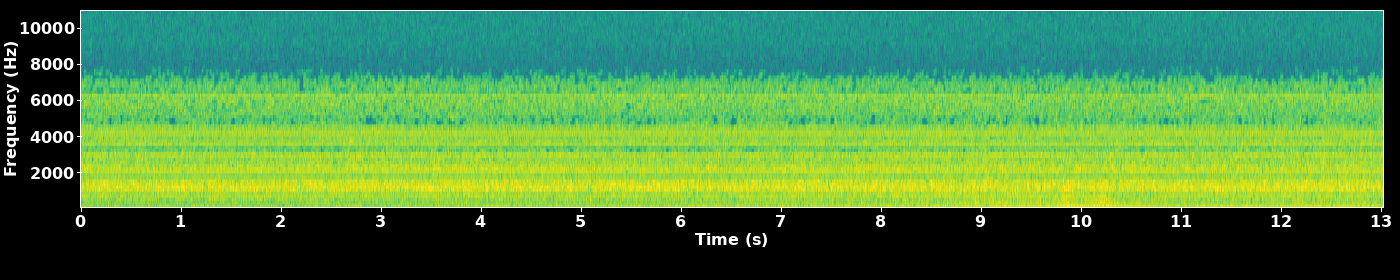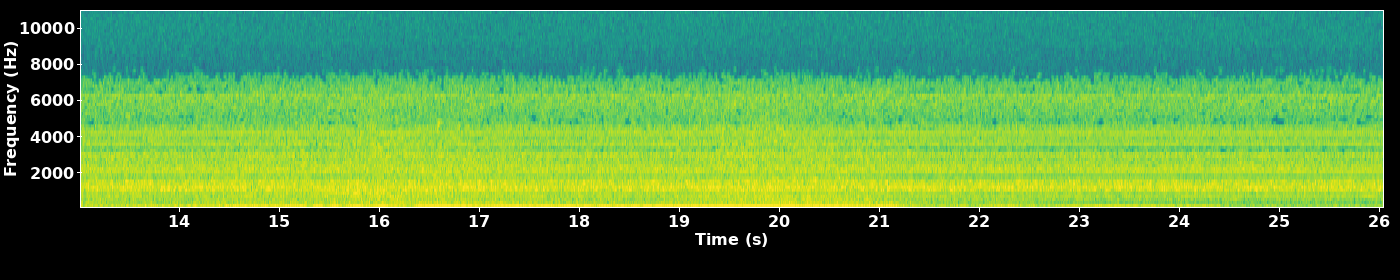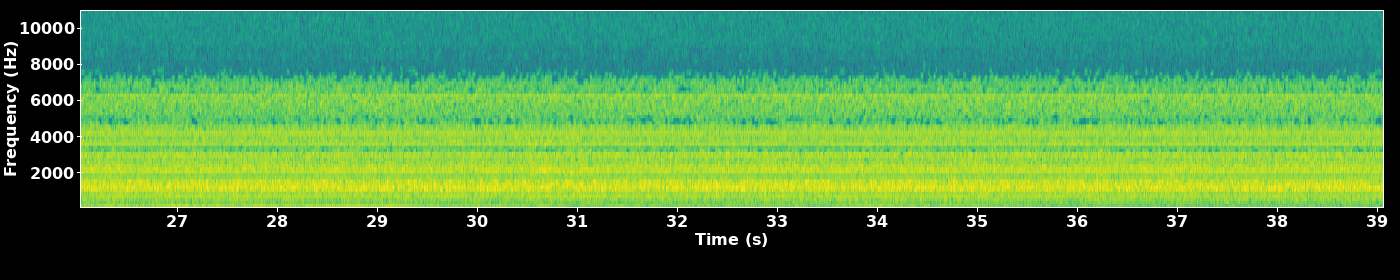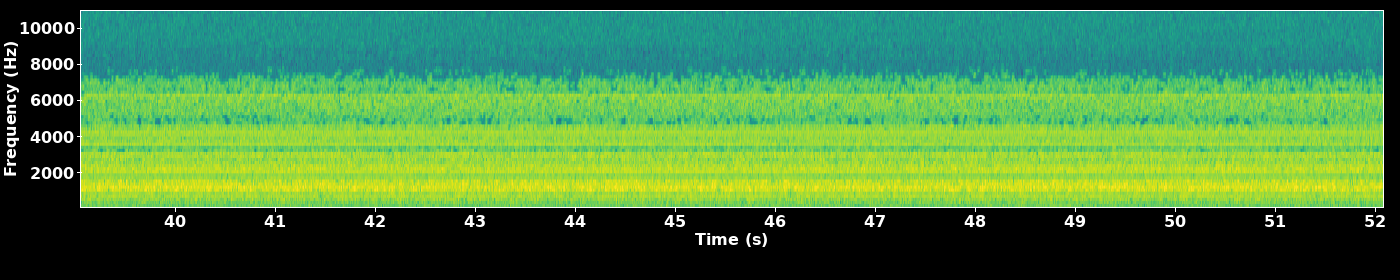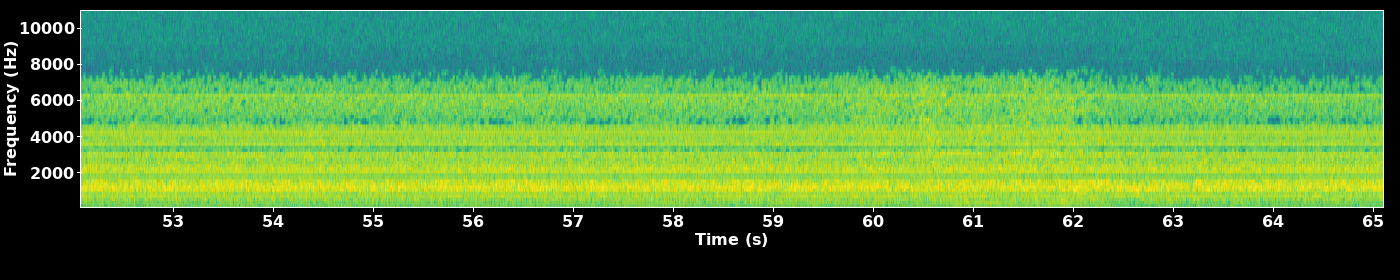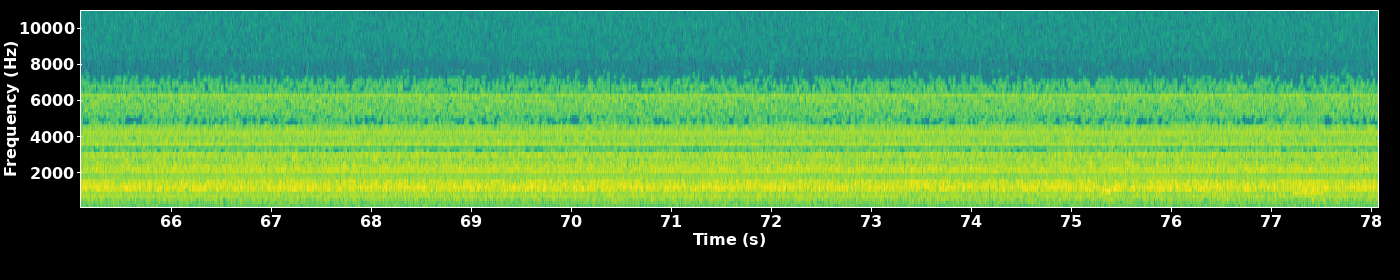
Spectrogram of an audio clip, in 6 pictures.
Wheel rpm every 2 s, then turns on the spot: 0, 0, 0, 0, 0, 0, 0, 0, 0, 0, 0, 0, 0, 0, 0, 0, 0, 0, 0, 0, 0, 0, 0, 0, 0, 0, 0, 0, 0, 0, 0, 0, 0, 0, 0, 0, 0, 0, 0.
none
